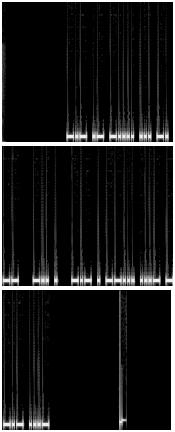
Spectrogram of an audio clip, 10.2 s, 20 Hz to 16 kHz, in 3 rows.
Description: Morse code, heard as a keyed tone, about 28 wpm, 700 Hz. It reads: KA6SNM DE KE7VQV
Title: USA Callsign DE Callsign - 6 Characters - 28wpm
